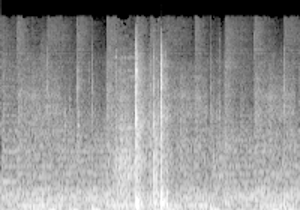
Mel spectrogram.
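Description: Two sharp clicks about two seconds in, a third of a second apart, from the zero-insertion-force socket lever of a chip burner being thrown to free the erasable chip. Quiet background music runs under them.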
